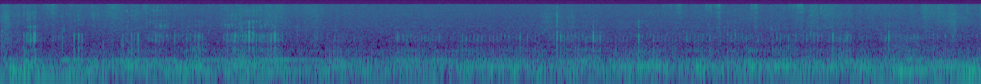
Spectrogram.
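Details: Pet cat purring steadily, a deep continuous rumble with soft alternating breath cycles and faint higher rustles throughout, recorded indoors.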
